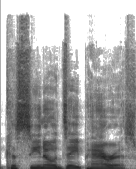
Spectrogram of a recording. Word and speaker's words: Casino de Paris: in paris inside the casino de paris which is how you pronounce it in french the 2000 seat venue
